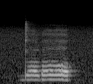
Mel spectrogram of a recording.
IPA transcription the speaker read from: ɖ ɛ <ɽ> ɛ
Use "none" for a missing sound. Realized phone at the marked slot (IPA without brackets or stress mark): ɽ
